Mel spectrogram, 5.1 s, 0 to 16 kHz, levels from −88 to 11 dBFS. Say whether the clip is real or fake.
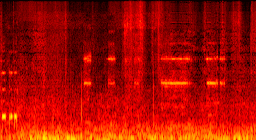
fake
